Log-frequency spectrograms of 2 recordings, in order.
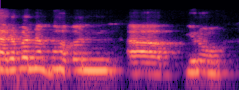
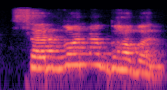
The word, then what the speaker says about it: Saravana Bhavan: They pronounce it funnily. They say Saravana Bhavan. It's Saravana Bhavan. Saravana Bhavan.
